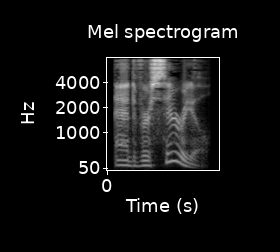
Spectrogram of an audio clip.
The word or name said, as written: adversarial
